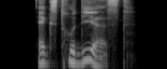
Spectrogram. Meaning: second-person singular present of extrudieren
- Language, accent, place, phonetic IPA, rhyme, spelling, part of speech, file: German, Germany, Berlin, [ɛkstʁuˈdiːɐ̯st], -iːɐ̯st, extrudierst, verb, De-extrudierst.ogg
